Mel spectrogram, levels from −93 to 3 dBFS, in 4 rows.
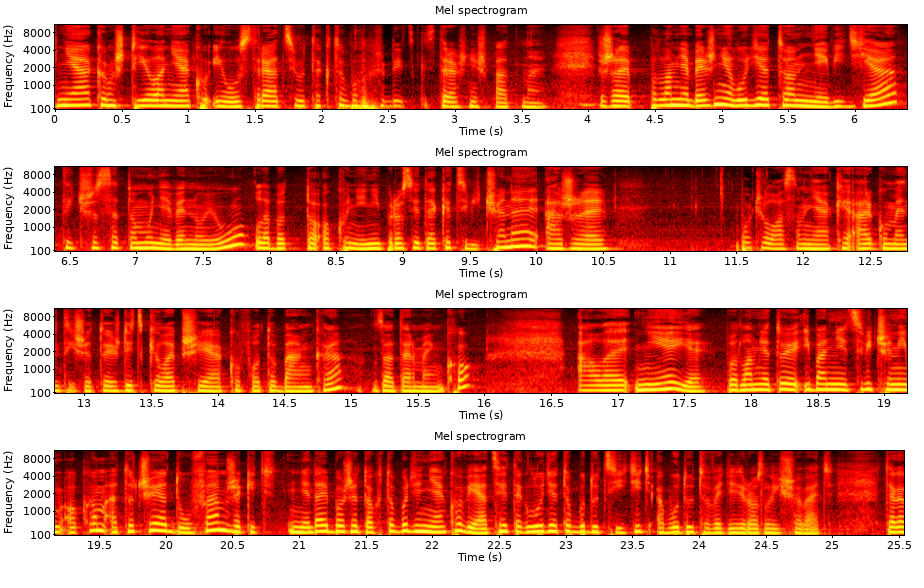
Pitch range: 175-215 Hz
